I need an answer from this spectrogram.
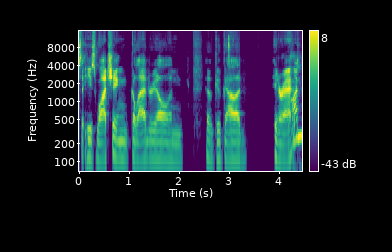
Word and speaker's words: Gil-galad: So many people pronounce it Gilgalad, which I always find really irritating because it's like it's in the meter of the poem, in the Gilgalad poem. You can tell that it's not Gilgalad.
